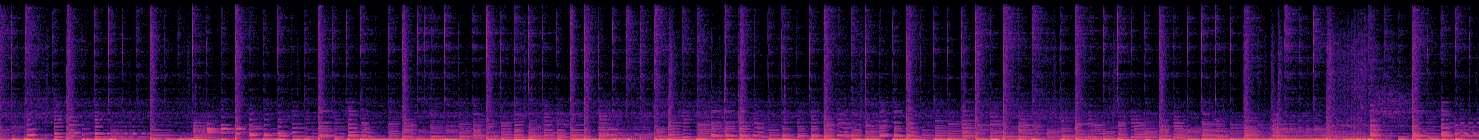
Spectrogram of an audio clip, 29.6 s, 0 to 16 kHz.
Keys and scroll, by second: 2.3 super+z, 4.7 super+z, 6.0 super+z, 8.8 super+z, 11.3 super+z, 15.0 super+z, 23.8 super+z.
